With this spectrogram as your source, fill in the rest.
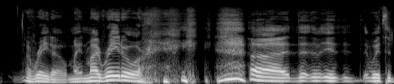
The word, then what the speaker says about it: RAID 0: It's pronounced RAID-O. RAID-O.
